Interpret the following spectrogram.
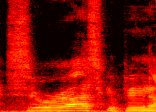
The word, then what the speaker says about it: Sewer-Oscopy: Tell your company because I always mispronounce it. Sewer-Oscopy.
